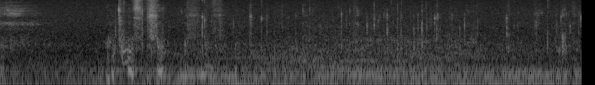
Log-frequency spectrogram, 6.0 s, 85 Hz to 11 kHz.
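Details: Maria, a nine-year-old pug in Japan, recorded playing indoors on 11 January 2020; a low, rumbling growl runs steadily through most of the recording, broken early by a couple of sharp snorting bursts, with faint clicks of movement.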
